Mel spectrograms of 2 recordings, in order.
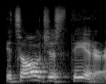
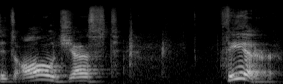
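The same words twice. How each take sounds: First: Said in the usual way. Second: Slow "It's all just", long pause, then "theater" up high; dramatic pause before theater. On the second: Shown as a demonstration. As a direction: hold the beat, then lift "theater" much higher.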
